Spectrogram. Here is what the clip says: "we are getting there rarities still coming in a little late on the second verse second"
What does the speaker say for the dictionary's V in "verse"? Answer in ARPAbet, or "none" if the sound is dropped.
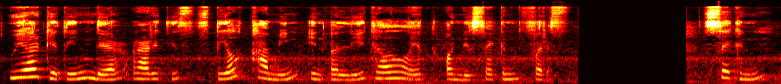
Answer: F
